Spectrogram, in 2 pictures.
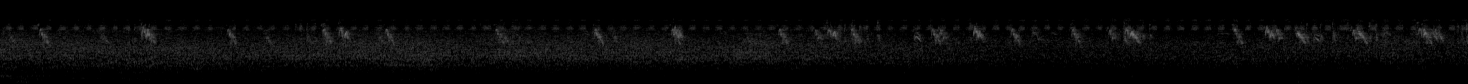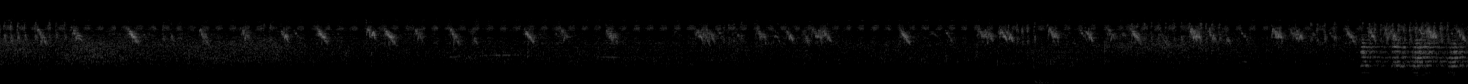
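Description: Faint outdoor ambience of small birds chirping: many short, high chirps that drop in pitch, scattered irregularly over a soft hiss. Near the end a lower, fuller pitched call comes in.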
